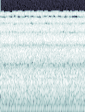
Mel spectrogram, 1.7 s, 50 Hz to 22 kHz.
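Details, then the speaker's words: Ford F550 6.8 V10 after repair (misfire was one fouled plug), coils, injectors and MAF reconnected, alternator/water pump belt off, final test. Even, steady idle, no stumble or skip, firing smoothly on all cylinders: "smooth as glass." "Smooth as glass, the way it should be."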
